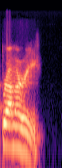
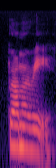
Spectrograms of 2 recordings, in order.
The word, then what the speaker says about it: Bhramari: Will you please say it in Sanskrit? – Uh, Bhramari. – Bhramari. Thank you so much. – Yes. Um, I knew I was going to say it wrong, so I appreciate you so much for saying it correctly.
